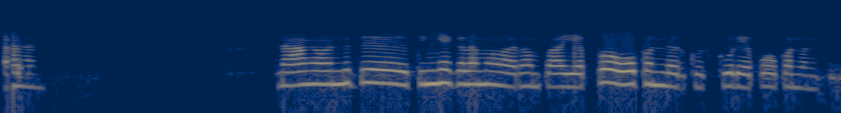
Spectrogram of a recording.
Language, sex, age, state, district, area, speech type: Tamil, female, 45-60, Tamil Nadu, Pudukkottai, rural, conversation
